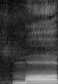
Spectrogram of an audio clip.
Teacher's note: تو ناک کے بانسے میں آواز نہیں لے جانا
